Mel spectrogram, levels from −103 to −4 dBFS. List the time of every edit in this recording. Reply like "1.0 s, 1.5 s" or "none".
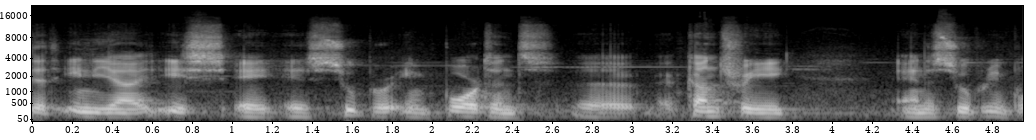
none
